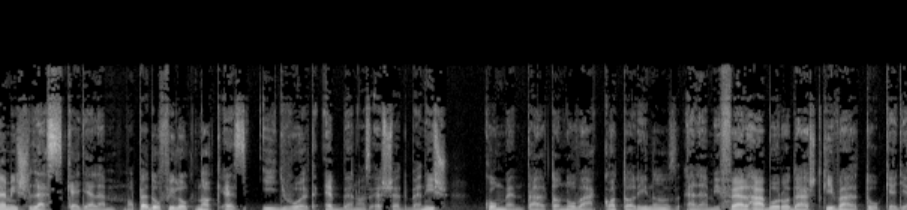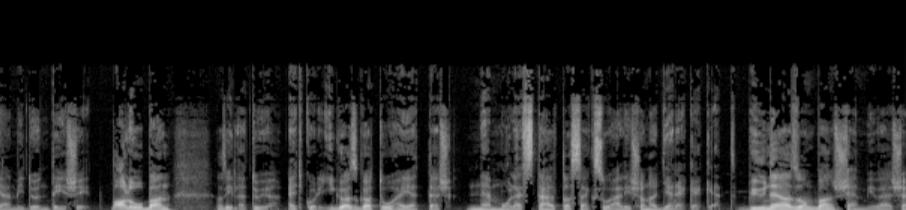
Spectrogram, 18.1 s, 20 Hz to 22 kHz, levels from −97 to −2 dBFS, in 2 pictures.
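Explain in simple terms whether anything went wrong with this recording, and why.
Nothing went wrong with this speech recording; no technical faults can be heard anywhere in it.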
